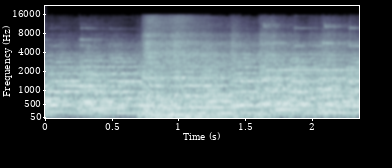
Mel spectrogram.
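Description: School wind band playing held brass and woodwind chords in a march-like school song. Under a second in, the full band comes in and the sound grows fuller and brighter.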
